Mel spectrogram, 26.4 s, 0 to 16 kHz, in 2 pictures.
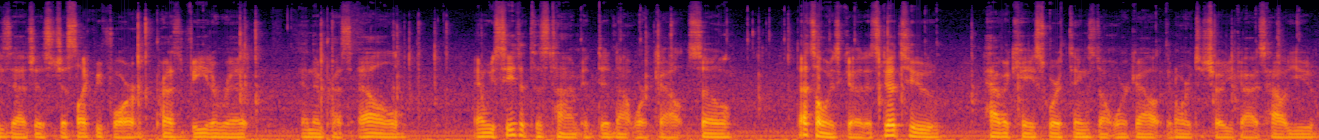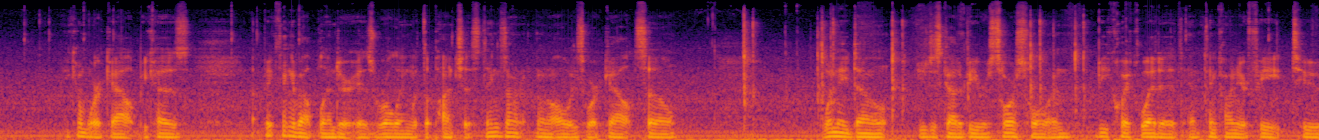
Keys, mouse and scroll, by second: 1.3 v, 1.9 right click, 3.2 l, 4.0 ctrl+z, 5.0 middle click, 5.9 scroll up 1, 6.2 middle click, 6.2 middle click, 6.5 ctrl+z, 7.2 middle click, 7.4 scroll down 1, 7.7 shift+middle click, 7.9 scroll up 1, 8.3 middle click, 8.7 2, 9.2 alt+click, 9.9 scroll down 1, 10.5 alt+shift+click, 12.5 alt+shift+click, 16.4 scroll up 1, 20.6 v, 21.0 right click, 22.1 l, 22.5 scroll down 1, 23.9 x, 24.4 click, 25.0 middle click, 26.1 scroll down 1.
